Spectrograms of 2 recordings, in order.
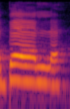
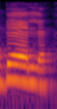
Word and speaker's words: belle: Alors, il y a deux consonnes semblables.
